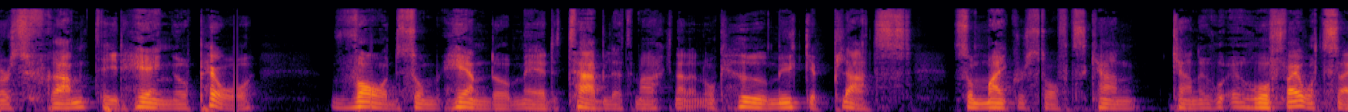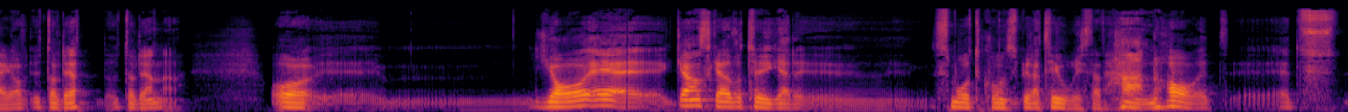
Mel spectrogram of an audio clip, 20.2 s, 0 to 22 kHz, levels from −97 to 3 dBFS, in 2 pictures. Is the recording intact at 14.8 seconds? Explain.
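No, not quite. At 14.81 s there's a gap between stream segments: a hole of about 17 ms, right before "ganska övertygad". Two segment time stamps don't line up, so the player fills the space with silence. That gives a short dropout with hard edges rather than a fade. Nothing is actually missing, though; the sound just resumes a moment later. The timing points to segments about one second long.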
